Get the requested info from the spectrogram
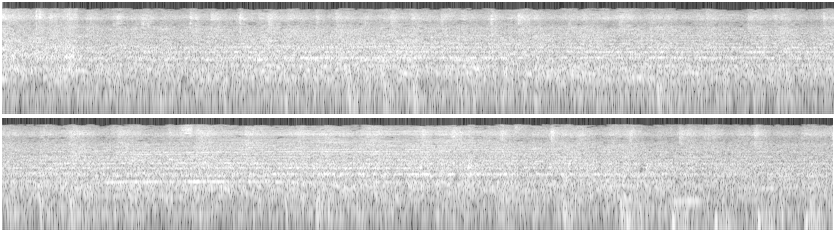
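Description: Steady roar of a large stadium crowd.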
